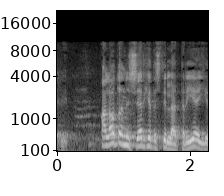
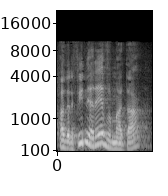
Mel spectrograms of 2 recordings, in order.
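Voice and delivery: ordinary delivery

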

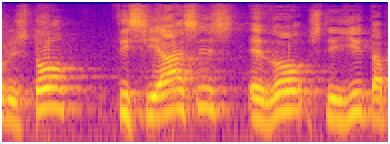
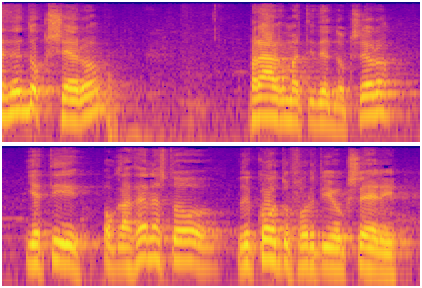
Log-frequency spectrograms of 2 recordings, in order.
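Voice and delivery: ordinary talk

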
